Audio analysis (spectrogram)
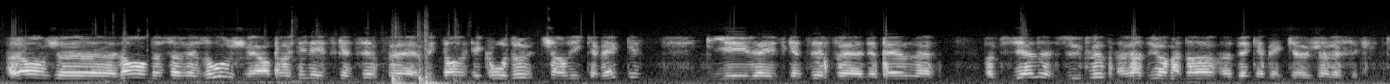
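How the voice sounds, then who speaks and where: A man with a Quebec French accent running an amateur radio net, speaking haltingly and courteously over a digital radio link. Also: medium pitch, steady tone, bright, forceful tone. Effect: digital ham radio transmission. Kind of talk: formal radio net announcements. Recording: muffled radio transmission, clear vehicle noise.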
